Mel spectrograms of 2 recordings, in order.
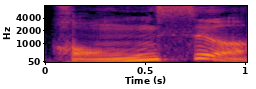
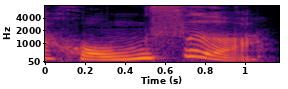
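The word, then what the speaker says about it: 红色: 뭐라고 배울 수 있을까요네 붉은색 빨간색은 바로 중국어로 홍어라고 해요 홍스 한 번 더 홍스 홍스 그렇죠 불그 홍자를 써요 그래서 홍스예요 발음이 또 홍이네 네네네네 홍스 기억하기 좋죠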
